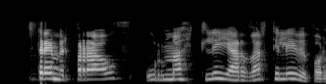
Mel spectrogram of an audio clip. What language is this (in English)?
Icelandic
